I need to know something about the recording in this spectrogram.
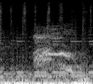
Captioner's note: Mandatory Wilhelm scream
